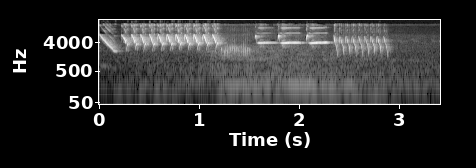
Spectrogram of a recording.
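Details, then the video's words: Canary song of rapid repeated high trills: a fast pulsed phrase, a short buzzy burst, then clear whistled notes and another quick trill, with a faint low hum underneath. "Natural Sound of Forest Birds Chirping || Canaries"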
